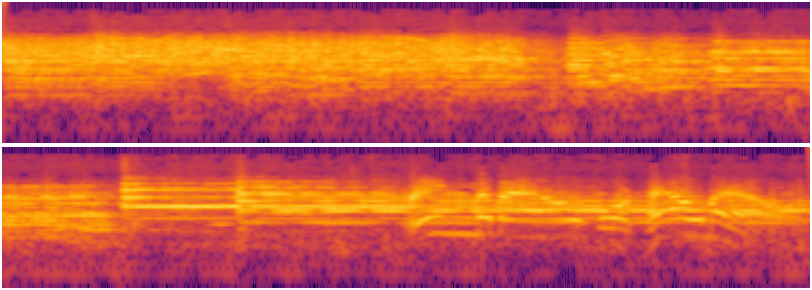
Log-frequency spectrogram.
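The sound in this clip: Bell chimes ring out in a cigarette advertisement, several sustained, resonant tones layered over a steady harmonic backdrop, loud and continuous throughout.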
